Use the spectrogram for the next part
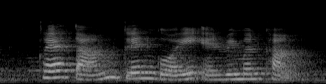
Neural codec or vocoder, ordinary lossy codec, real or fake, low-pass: none; none; real; none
